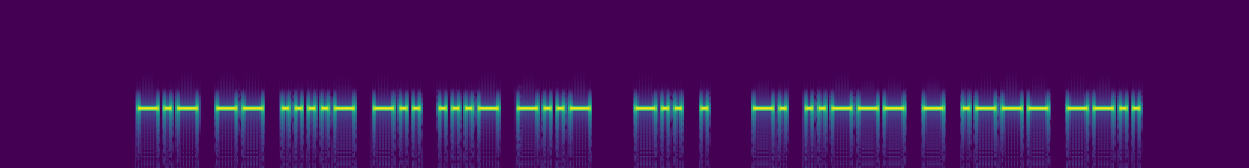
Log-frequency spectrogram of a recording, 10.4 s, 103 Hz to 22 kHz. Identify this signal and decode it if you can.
Morse code, heard as a keyed tone, about 22 wpm, 700 Hz. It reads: KM4DVX DE N2TJZ
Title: USA Callsign DE Callsign 22wpm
